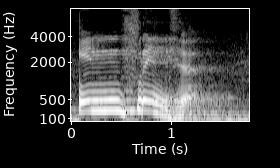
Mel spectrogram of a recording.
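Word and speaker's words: infringe: ആ ഐ എൻ എഫ് ആർ ഐ എൻ ജി ഇൻഫ്രിഞ്ച് ഇൻഫ്രിഞ്ച് ഇൻഫ്രിഞ്ച് ചെയ്യുക എന്ന് പറഞ്ഞാൽ വേറൊരാളുടെ ഇതിലേക്ക് നമ്മൾ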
